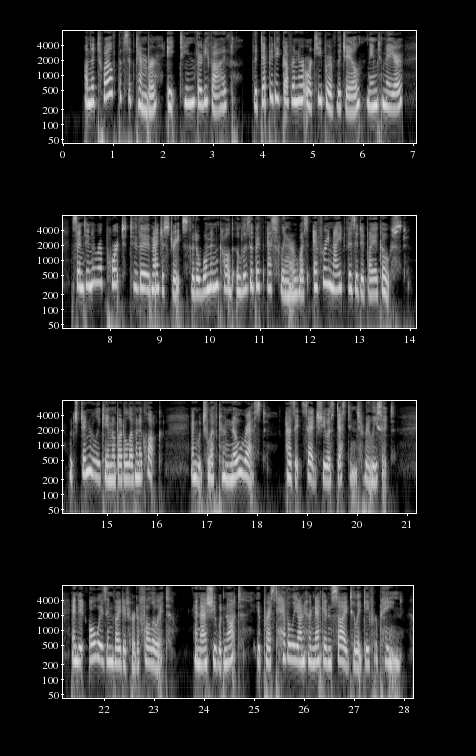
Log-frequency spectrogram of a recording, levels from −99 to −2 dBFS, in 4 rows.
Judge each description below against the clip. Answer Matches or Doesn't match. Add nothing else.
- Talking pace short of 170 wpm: Doesn't match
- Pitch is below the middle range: Doesn't match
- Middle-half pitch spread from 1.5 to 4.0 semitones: Doesn't match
